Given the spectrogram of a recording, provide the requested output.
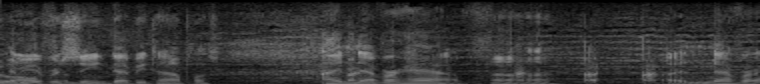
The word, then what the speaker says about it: Toplis: L-I-S instead of L-E-S-S, but it's Topless. And it's not how it's spelled, it's how it sounds.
